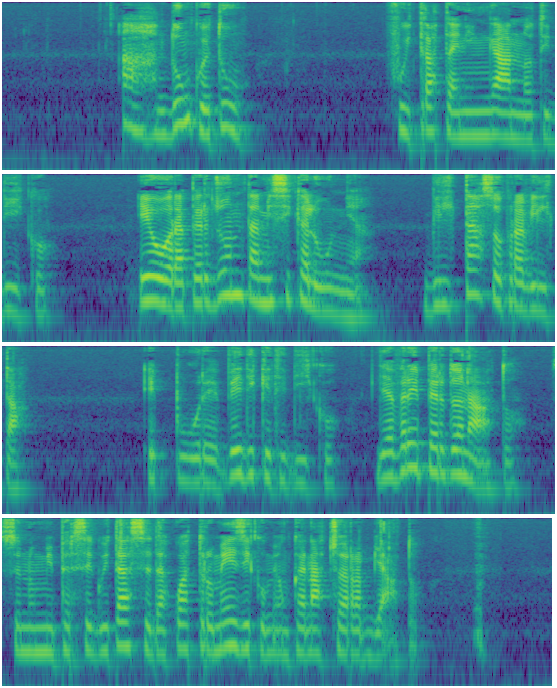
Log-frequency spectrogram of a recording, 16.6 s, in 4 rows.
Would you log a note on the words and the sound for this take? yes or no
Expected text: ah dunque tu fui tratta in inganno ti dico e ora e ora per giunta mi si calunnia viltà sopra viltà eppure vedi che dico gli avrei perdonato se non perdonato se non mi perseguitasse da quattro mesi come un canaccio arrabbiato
yes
